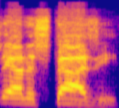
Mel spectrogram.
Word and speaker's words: Anasazi: It's pronounced Anasazi.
